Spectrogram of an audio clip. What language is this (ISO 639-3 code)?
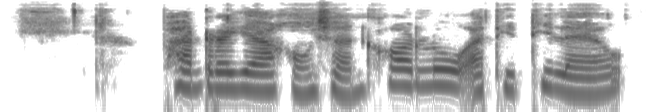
tha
